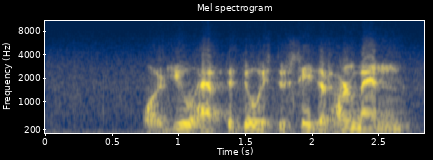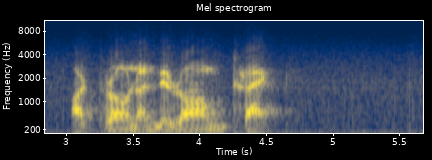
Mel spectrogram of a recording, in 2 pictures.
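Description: A man speaks with animation, close by, through an old, hissy recording.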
